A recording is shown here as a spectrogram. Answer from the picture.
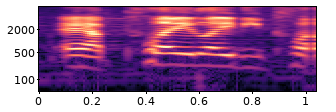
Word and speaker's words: Play Lady Play: Play Lady Play is actually how you pronounce her name.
